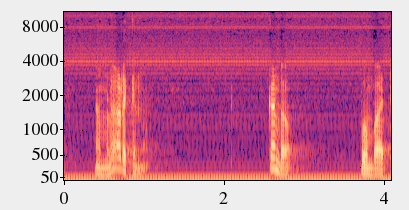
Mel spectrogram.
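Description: Steady low electrical mains hum on the recording, with a few short phrases of spoken narration about half a second in, midway and near the end.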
